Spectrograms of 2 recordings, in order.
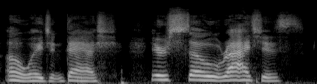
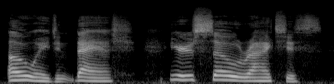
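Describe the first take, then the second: First: High, slow adoring sigh; hammed-up lovestruck swoon; swooning mare. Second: High, slow lovestruck moan; hammed-up swooning. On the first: Applejack swooning over Dash, high and slow. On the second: Applejack gazing at her savior, high and slow. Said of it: "Applejack moaned". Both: A narrator's reading.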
